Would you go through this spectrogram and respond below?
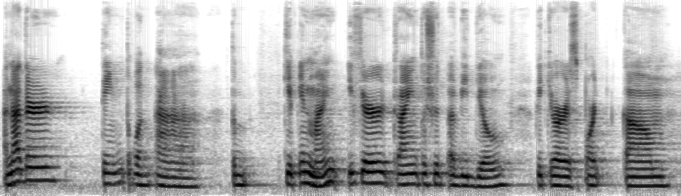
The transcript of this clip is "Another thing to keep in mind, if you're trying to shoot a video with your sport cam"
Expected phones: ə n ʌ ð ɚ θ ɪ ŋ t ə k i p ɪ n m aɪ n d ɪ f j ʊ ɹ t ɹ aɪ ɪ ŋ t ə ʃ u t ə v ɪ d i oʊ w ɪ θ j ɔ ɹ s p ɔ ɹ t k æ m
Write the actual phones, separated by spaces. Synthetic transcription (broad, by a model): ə n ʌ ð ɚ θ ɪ ŋ t ə k i p ɪ n m aɪ n d ɪ f j ʊ ɹ t ɹ aɪ ɪ ŋ t ə ʃ u t ə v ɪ d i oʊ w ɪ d j ɔ ɹ s p ɔ ɹ t k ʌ m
